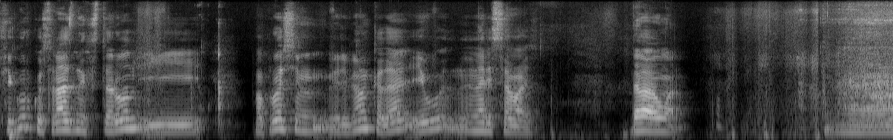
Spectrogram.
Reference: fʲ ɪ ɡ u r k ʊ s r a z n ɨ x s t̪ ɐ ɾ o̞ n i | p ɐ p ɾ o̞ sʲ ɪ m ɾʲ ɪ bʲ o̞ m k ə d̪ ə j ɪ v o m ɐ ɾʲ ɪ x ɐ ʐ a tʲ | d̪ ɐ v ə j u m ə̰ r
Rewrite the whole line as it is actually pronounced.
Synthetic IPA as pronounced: fʲ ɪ ɡ u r k ʊ s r a z n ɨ x s t̪ ɐ ɾ o̞ n i | p ɐ p ɾ o̞ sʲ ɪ m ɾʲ ɪ bʲ o̞ n k ə d̪ a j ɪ v o n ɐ ɾʲ ɪ s ɐ v a tʲ | d̪ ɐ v a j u m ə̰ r

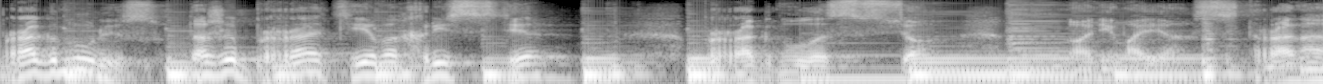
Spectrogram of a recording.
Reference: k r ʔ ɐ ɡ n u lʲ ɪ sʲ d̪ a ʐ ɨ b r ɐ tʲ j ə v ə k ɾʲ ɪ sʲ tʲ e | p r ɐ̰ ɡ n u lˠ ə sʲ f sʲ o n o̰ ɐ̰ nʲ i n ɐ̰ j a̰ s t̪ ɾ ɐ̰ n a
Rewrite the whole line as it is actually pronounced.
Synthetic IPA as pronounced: p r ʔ ɐ ɡ n u lʲ ɪ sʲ d̪ a ʐ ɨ b r a tʲ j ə v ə x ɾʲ ɪ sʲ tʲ e | p r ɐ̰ ɡ n u lˠ ə sʲ f sʲ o n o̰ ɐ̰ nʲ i m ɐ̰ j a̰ s t̪ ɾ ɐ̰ n a

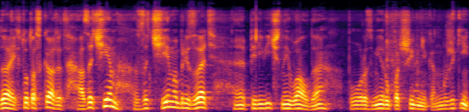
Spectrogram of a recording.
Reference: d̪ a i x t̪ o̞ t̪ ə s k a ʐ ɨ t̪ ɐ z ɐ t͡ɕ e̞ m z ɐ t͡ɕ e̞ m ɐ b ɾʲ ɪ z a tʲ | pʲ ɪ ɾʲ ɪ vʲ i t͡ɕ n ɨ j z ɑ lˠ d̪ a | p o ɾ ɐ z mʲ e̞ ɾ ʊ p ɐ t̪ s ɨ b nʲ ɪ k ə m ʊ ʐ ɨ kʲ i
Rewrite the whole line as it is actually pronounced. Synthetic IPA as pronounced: d̪ a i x t̪ o̞ t̪ ə s k a ʐ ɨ t̪ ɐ z ɐ t͡ɕ e̞ m z ɐ t͡ɕ e̞ m ɐ b ɾʲ ɪ z a tʲ | pʲ ɪ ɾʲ ɪ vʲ i t͡ɕ n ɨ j v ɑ lˠ d̪ a | p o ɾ ɐ z mʲ e̞ ɾ ʊ p ɐ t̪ ʂ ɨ b nʲ ɪ k ə m ʊ ʐ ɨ kʲ i

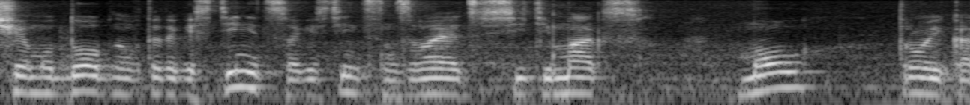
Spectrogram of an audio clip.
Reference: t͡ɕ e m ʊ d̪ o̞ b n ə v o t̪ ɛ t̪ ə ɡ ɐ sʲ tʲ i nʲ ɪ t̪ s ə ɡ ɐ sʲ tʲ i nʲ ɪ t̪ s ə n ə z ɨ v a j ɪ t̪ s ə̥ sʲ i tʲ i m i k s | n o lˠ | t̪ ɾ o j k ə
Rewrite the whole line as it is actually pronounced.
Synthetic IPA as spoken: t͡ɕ e m ʊ d̪ o̞ b n ə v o t̪ ɛ t̪ ə ɡ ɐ sʲ tʲ i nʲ ɪ t̪ s ə ɡ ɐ sʲ tʲ i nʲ ɪ t̪ s ə n ə z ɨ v a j ɪ t̪ s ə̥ sʲ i tʲ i m a k s | m o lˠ | t̪ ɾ o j k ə

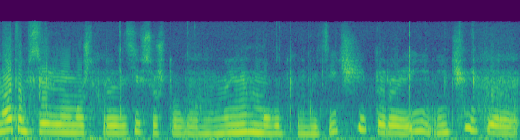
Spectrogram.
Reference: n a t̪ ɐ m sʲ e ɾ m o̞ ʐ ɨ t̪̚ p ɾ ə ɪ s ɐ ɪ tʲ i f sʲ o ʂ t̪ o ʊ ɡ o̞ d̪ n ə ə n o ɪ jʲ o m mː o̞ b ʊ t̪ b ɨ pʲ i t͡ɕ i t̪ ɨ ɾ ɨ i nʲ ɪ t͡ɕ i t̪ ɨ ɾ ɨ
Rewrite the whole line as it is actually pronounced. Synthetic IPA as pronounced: n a t̪ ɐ m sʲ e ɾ m o̞ ʐ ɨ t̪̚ p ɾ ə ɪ z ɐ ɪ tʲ i f sʲ o ʂ t̪ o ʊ ɡ o̞ d̪ n ə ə n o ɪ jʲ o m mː o̞ ɡ ʊ t̪ b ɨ tʲ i t͡ɕ i t̪ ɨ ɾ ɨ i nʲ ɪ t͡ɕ i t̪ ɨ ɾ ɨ

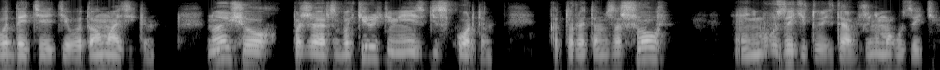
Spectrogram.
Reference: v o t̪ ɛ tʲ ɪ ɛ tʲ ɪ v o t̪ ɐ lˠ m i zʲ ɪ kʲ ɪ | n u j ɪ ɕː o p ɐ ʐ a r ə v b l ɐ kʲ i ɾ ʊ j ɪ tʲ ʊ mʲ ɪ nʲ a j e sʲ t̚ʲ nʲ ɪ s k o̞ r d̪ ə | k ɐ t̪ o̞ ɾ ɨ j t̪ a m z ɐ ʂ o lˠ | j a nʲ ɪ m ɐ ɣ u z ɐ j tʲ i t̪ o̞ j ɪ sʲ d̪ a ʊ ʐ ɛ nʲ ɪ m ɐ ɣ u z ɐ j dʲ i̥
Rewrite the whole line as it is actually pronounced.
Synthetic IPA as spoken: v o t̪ ɛ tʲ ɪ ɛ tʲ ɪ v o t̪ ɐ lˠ m a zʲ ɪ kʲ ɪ | n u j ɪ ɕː o p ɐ ʐ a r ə z b l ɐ kʲ i ɾ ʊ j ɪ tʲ ʊ mʲ ɪ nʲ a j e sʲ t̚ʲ dʲ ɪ s k o̞ r d̪ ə | k ɐ t̪ o̞ ɾ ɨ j t̪ a m z ɐ ʂ o lˠ | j a nʲ ɪ m ɐ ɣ u z ɐ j tʲ i t̪ o̞ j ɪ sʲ d̪ a ʊ ʐ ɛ nʲ ɪ m ɐ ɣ u z ɐ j tʲ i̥

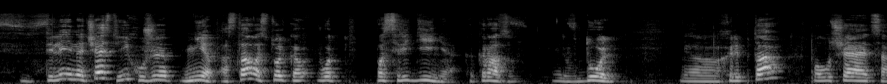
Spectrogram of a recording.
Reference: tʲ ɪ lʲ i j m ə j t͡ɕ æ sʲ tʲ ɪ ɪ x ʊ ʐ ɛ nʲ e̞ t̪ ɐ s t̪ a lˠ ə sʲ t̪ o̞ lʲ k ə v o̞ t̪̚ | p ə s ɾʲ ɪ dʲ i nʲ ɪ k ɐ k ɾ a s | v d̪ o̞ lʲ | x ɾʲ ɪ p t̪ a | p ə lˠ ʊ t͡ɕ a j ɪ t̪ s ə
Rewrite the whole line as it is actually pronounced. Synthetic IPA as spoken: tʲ ɪ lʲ e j n ə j t͡ɕ æ sʲ tʲ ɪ i x ʊ ʐ ɛ nʲ e̞ t̪ ɐ s t̪ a lˠ ə sʲ t̪ o̞ lʲ k ə v o̞ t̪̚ | p ə s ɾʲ ɪ dʲ i nʲ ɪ k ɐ k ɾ a s | v d̪ o̞ lʲ | x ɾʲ ɪ p t̪ a | p ə lˠ ʊ t͡ɕ æ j ɪ t̪ s ə

